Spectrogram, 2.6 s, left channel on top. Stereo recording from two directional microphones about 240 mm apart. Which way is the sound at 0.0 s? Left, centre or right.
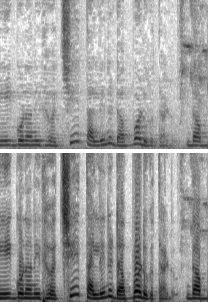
Right.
